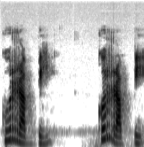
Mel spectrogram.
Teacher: அப்போ லாமை வெளிப்படுத்தாமல் லாமையும் ரவையும் இணைச்சி ஓதணும். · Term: இதுகாம் முத்தகாரிபைன்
